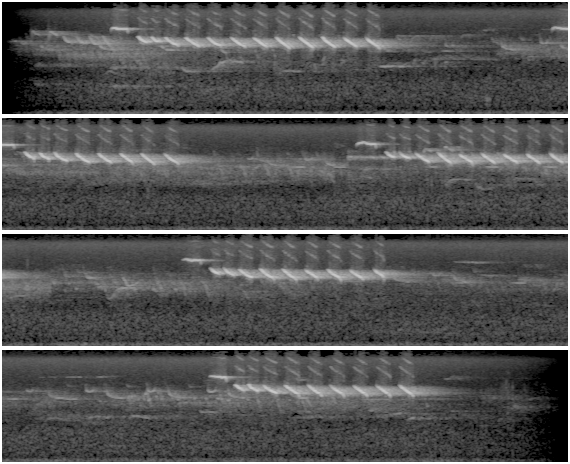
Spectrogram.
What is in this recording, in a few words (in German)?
Blaumeise Gesang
